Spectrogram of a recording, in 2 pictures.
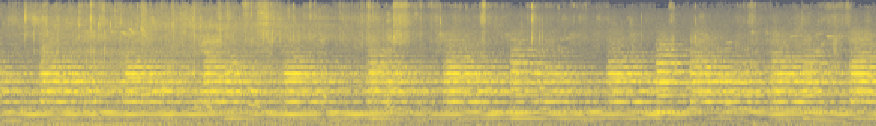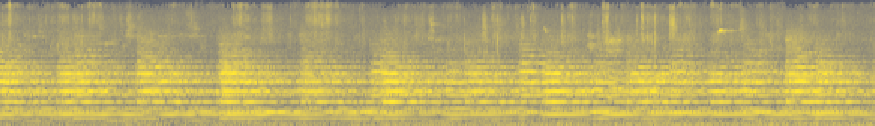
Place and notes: bells from two churches at reuterplatz, early summer evening.
Berlin, Germany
